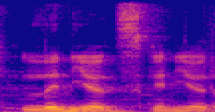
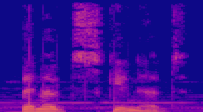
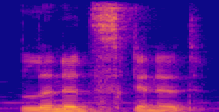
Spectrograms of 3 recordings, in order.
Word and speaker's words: Lynyrd Skynyrd: Never seen anyone pronounce it like that. What is Lineage Skinyard? I'm like, when I see that word, I think of Linners. Is there like a way for me to use Google to like... I'm gonna go on Google Translate and see how they pronounce it. Well, let me TTS this actually. Let me go on TTS. Leonard Skinnard. Leonard Skinnard.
